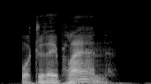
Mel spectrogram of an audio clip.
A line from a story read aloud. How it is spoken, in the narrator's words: asked Yuan curiously, his voice made low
